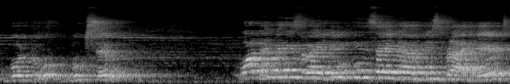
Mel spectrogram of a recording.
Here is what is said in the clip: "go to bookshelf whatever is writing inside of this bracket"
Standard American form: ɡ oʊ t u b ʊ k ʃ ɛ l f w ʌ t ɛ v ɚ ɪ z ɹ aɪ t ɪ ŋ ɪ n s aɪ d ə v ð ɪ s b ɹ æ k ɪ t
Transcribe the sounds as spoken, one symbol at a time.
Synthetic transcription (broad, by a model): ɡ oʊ t u b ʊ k s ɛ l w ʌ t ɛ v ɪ s ɹ aɪ t ɪ ŋ ɪ n s aɪ d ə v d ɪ s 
